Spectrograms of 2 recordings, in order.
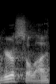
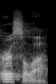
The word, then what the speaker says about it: Ursula: of The Little Mermaid I always feel like I'm saying her name wrong Ursula it's not your salon it's Ursula so weird name Viola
